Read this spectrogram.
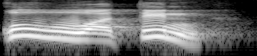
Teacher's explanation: قاف کو موٹا پڑھنا ہے اور واو پر تشدید ہے ذرا رک کر، اور قوتن دیکھیں آپ یہاں تنوین کے بعد عین آ گیا۔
